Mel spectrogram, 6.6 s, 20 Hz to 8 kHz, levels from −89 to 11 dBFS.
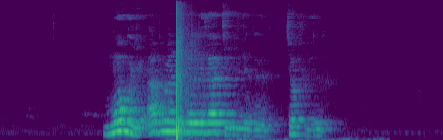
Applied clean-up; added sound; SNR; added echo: none; Fireworks; 1 dB; reverberation time 0.7 s.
